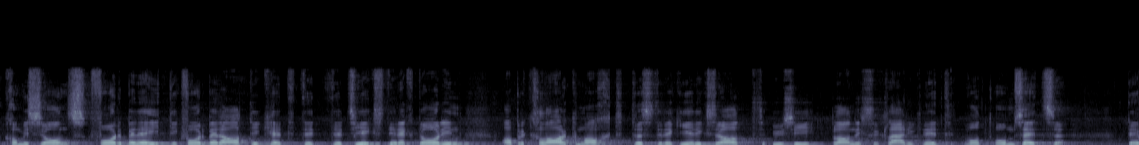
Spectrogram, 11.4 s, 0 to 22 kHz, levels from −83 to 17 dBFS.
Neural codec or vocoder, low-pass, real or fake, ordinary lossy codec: none; none; real; none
